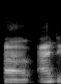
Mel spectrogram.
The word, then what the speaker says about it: Adi: Am I pronouncing that correctly? That's very correct. Adi is correct. So AD, that's Adi, sorry.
